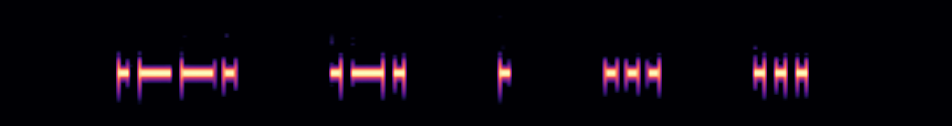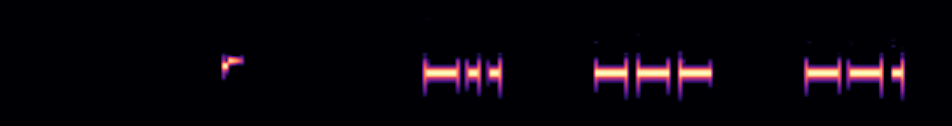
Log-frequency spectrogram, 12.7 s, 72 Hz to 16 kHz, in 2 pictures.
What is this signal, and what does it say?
Morse code, heard as a keyed tone, about 17 wpm, spaced as for 10 wpm, 700 Hz. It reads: PRESS DOG
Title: 3x Character Spacing - Top 500 Words - 17wpm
